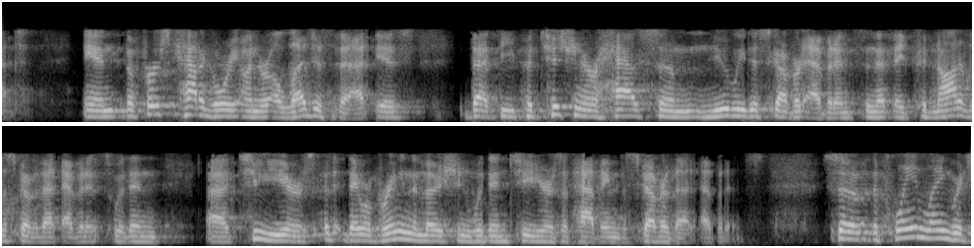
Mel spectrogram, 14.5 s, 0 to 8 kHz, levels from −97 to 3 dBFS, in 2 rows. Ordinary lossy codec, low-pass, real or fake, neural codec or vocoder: AAC, 16 kbps; 7.2 kHz; fake; codec, 16 kHz, 8 kbps, FunCodec, trained on Chinese and English, 25 frames a second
